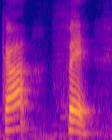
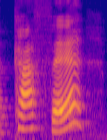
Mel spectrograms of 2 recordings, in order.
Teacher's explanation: café tem um som Tônico e aberto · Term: som aberto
